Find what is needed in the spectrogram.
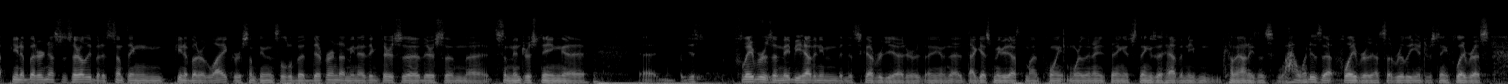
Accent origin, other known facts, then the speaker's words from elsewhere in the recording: Canby, Oregon, United States; I grew up in Canby, so just south of me I grew up, and it's like I kind of took hop fields for granted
